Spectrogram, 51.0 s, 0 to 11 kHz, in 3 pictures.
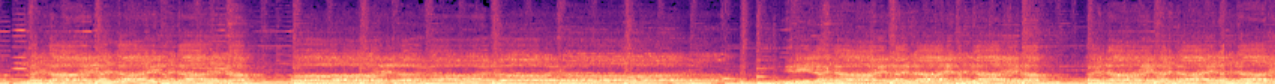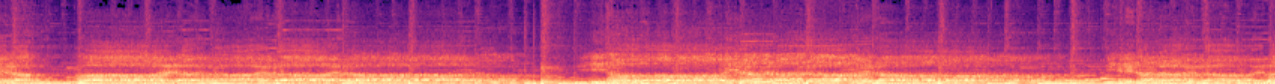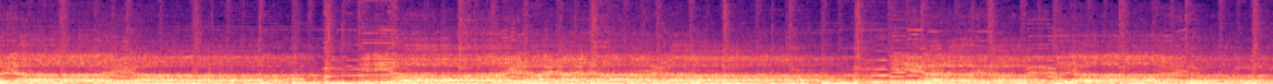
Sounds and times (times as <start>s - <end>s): Choir: 0.0s - 50.9s.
